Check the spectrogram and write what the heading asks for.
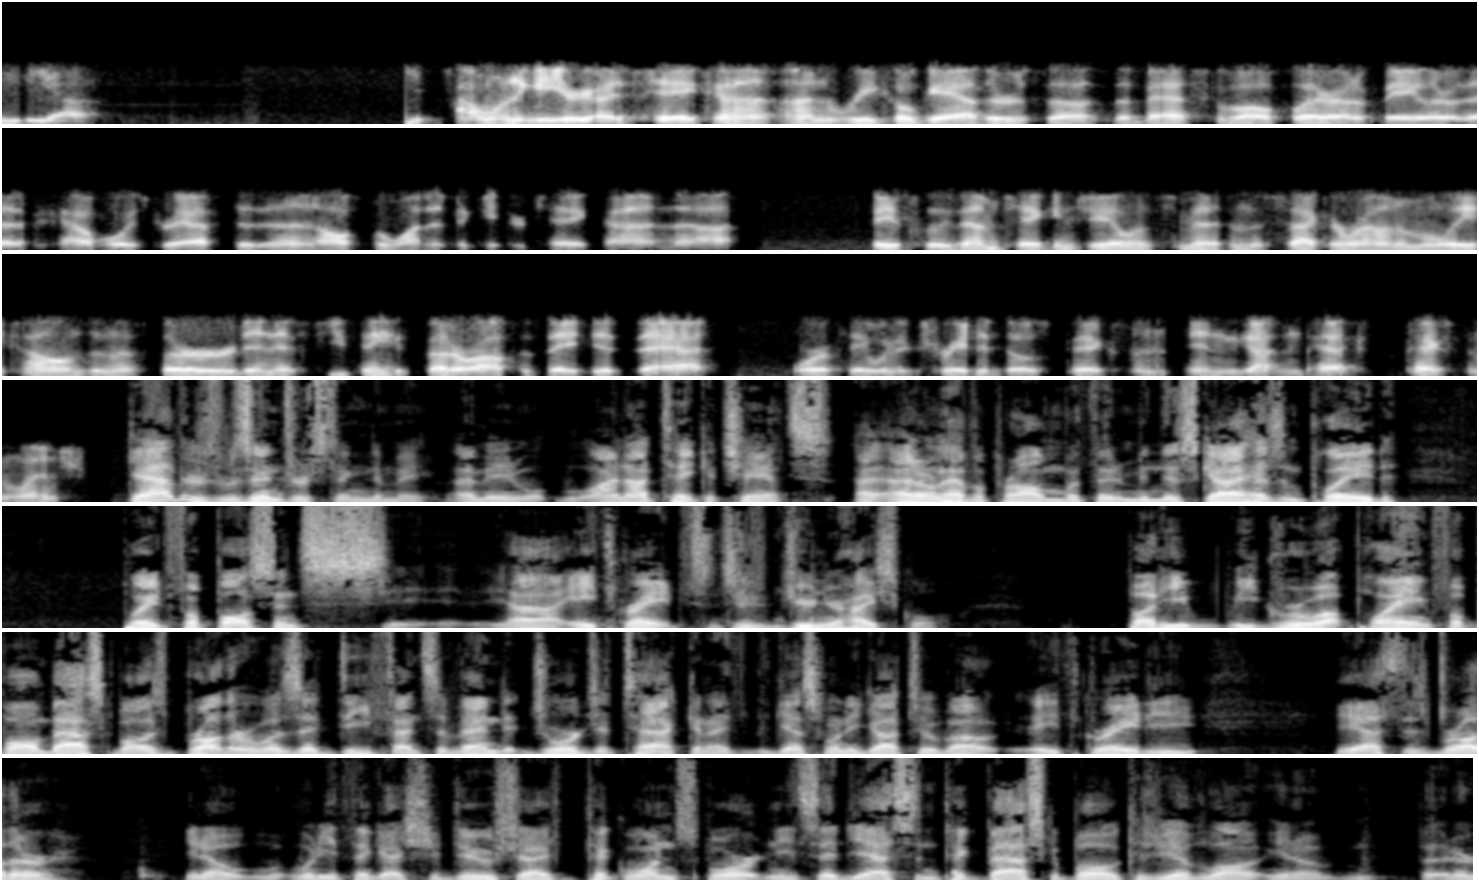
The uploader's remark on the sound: Post-NFL Draft Conference Call.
